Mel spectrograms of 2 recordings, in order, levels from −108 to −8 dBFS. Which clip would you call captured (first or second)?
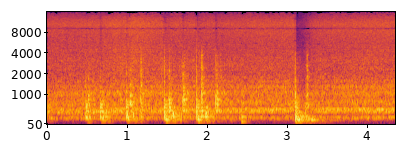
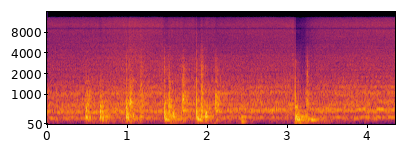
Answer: first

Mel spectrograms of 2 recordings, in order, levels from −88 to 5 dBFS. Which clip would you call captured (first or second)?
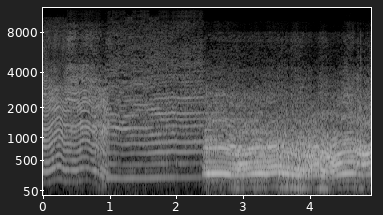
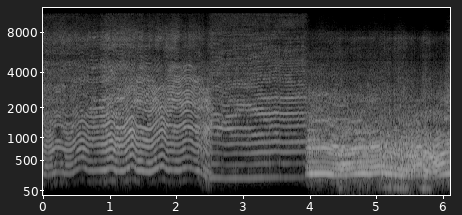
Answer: first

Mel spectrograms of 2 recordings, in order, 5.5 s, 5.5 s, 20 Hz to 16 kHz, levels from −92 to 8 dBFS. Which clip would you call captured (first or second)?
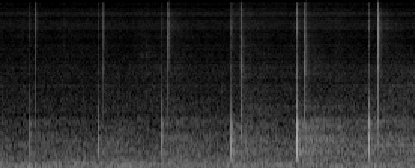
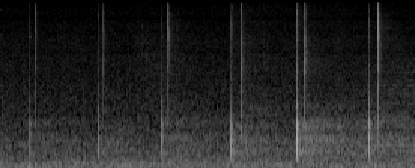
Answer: second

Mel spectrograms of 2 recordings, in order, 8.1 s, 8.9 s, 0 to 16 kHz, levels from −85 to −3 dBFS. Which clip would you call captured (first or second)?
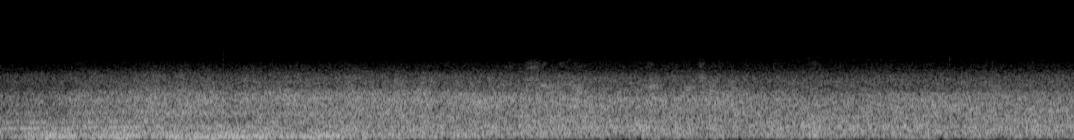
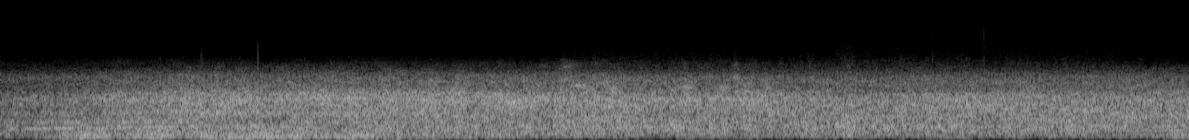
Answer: first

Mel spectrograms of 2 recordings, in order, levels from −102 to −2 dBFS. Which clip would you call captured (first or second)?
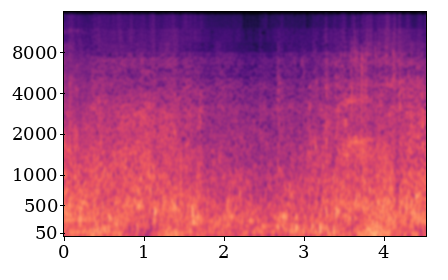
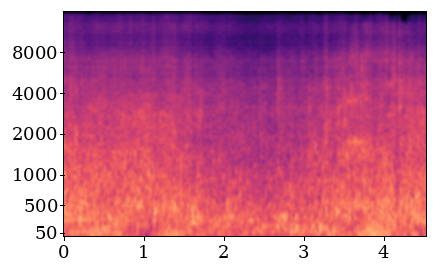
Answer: first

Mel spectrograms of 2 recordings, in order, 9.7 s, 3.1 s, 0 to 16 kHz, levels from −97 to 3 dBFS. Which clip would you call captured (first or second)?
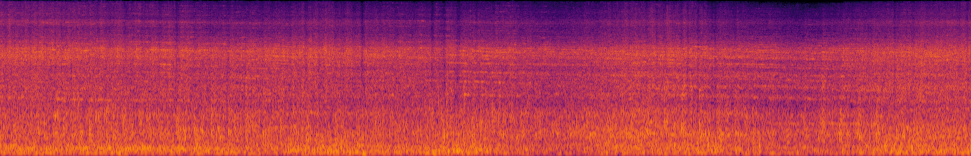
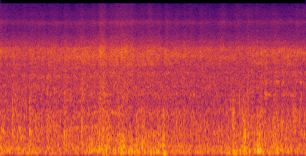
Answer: first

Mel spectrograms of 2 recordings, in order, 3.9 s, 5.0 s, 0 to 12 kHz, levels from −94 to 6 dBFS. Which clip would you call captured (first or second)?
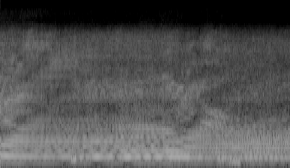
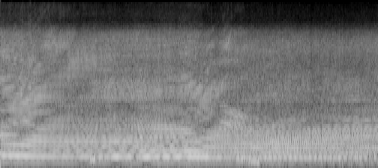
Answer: second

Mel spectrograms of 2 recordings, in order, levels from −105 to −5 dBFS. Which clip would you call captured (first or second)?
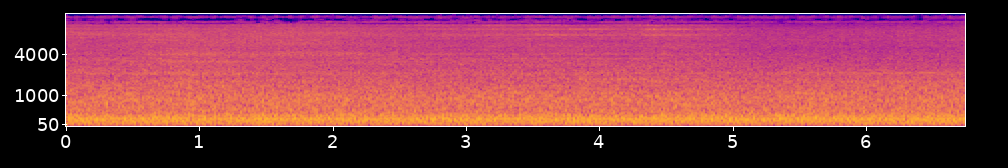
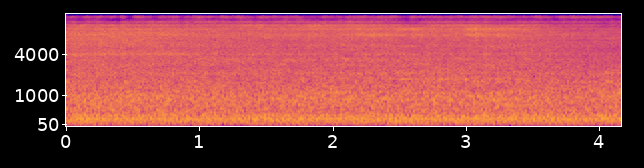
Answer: first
